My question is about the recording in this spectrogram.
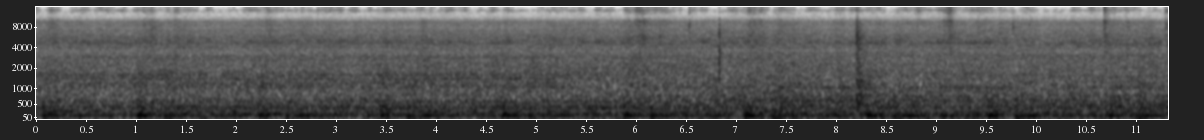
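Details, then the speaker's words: Whirlpool/Maytag Bravos dryer, about 13–14 years old, after clearing lint buildup from the blower housing that caused squealing: low, steady drum rumble with soft thumps about once a second, no squeal; runs quietly and normally. "And once it was fixed, it was nice and quiet as you'll see."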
